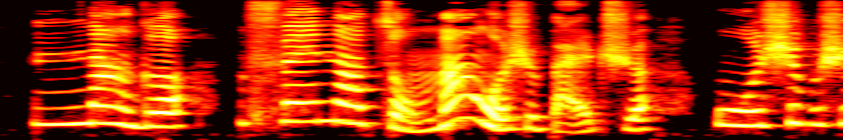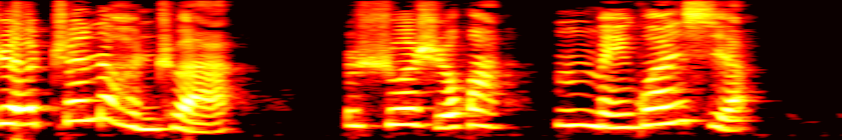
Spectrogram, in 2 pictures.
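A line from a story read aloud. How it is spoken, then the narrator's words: Timid quiet question. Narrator (Chinese): 他鼓起勇气，小声问道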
